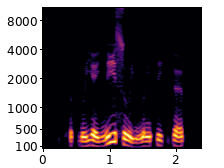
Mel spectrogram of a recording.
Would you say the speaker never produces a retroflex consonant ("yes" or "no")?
yes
